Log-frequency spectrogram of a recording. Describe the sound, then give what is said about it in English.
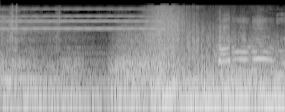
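A deep, loud explosion boom from a trailer for the film Singham Returns, the Singham sequel, swells in about a second in and rumbles on heavily, with faint voice-like tones riding over the low roar. “There's explosion.”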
